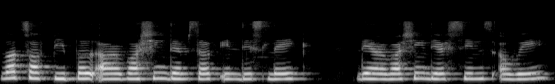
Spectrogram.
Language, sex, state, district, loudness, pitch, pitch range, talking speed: English, female, Mizoram, Aizawl, -16 LUFS, 255 Hz, 250-265 Hz, 160 wpm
